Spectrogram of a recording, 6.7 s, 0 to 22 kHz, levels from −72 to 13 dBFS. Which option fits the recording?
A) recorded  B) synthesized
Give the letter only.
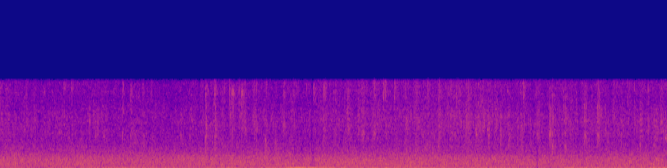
B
